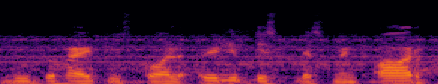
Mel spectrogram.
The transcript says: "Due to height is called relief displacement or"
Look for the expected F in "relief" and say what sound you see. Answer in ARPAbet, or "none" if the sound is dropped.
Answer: P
